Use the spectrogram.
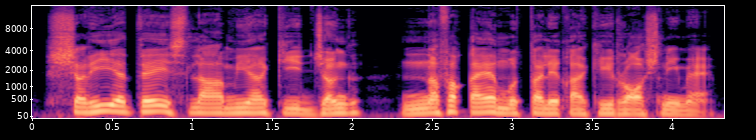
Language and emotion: Urdu, neutral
